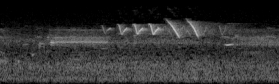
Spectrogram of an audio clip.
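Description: Yellow warbler singing a quick run of about six high, sweet slurred notes, accelerating and rising, over a steady high insect-like hiss.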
